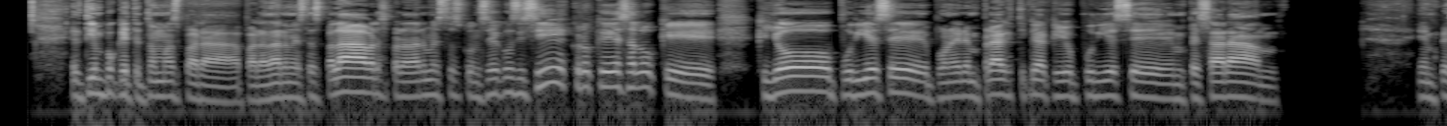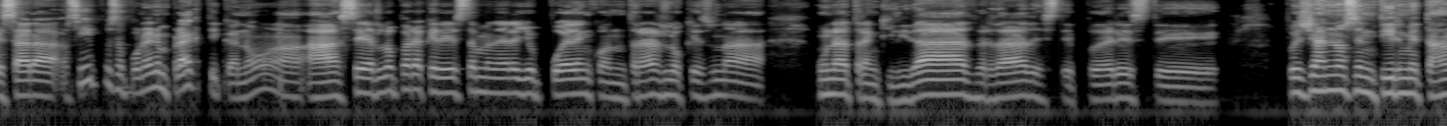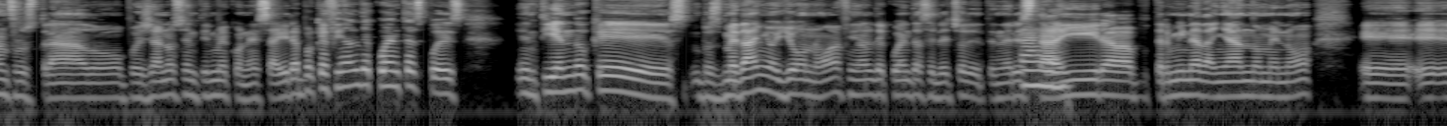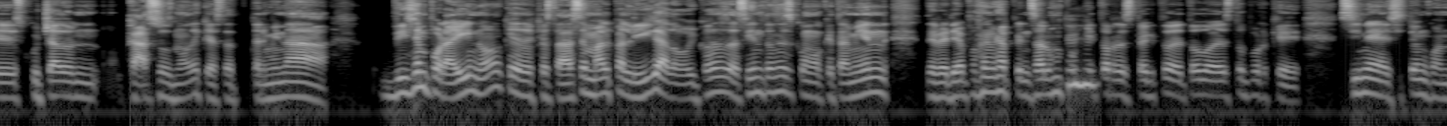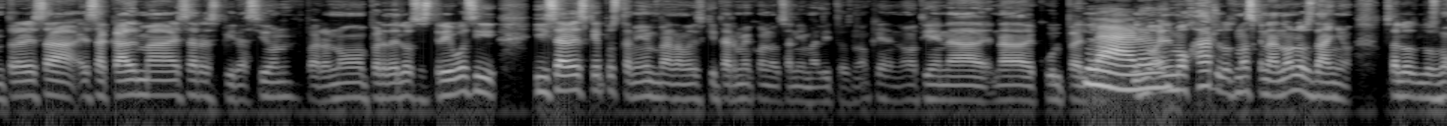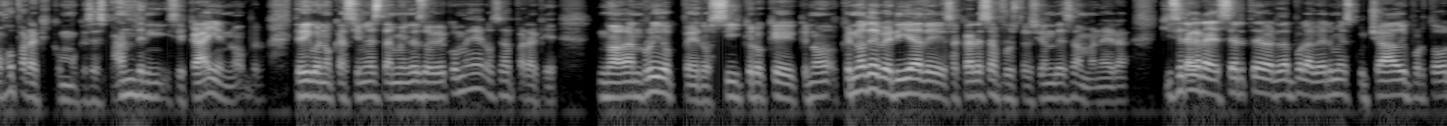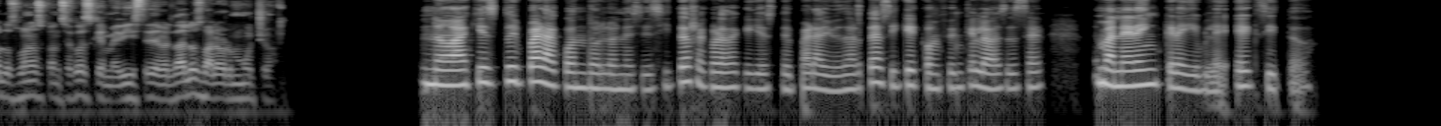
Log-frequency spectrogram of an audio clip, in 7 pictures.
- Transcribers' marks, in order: laughing while speaking: "ponerme a pensar un poquito"; other background noise
- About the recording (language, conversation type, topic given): Spanish, advice, ¿Cómo puedo manejar la ira y la frustración cuando aparecen de forma inesperada?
